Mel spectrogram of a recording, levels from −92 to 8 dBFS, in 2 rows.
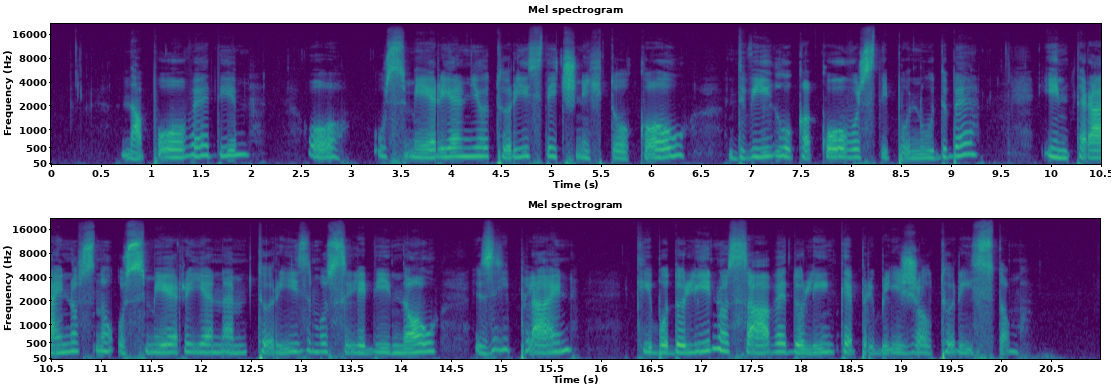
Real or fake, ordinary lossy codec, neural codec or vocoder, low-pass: fake; none; vocoder, 44.1 kHz, 128 mel bands every 512 samples, BigVGAN v2; none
